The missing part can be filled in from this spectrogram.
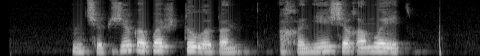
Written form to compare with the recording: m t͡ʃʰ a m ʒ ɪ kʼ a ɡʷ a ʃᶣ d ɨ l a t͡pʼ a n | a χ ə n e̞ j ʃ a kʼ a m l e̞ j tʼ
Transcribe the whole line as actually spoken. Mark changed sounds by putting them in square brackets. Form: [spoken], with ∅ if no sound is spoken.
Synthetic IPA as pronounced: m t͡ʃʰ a [b] ʒ ɪ kʼ a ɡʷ a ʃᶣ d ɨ l a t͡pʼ a n | a χ [a] n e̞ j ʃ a [qʼ] a m l e̞ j tʼ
